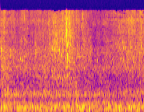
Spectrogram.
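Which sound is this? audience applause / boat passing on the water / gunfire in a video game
boat passing on the water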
